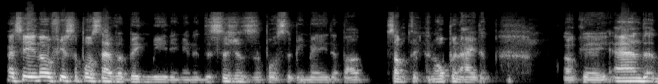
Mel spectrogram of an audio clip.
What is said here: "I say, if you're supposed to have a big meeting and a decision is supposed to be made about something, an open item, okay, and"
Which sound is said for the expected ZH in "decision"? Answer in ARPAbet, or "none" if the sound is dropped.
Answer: ZH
